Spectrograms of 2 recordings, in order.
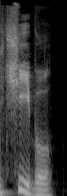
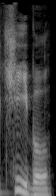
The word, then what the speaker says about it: cibo: When you see C-I together, it's pronounced C. – Listen and repeat. – Il cibo. Il cibo.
